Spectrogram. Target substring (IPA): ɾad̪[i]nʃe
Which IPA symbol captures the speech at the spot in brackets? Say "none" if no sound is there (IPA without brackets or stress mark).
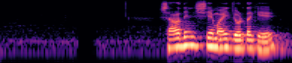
i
